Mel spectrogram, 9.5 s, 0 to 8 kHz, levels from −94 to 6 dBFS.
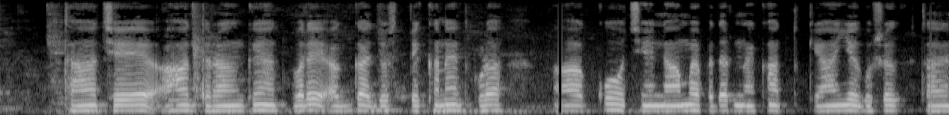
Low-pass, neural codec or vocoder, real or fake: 7.2 kHz; none; real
